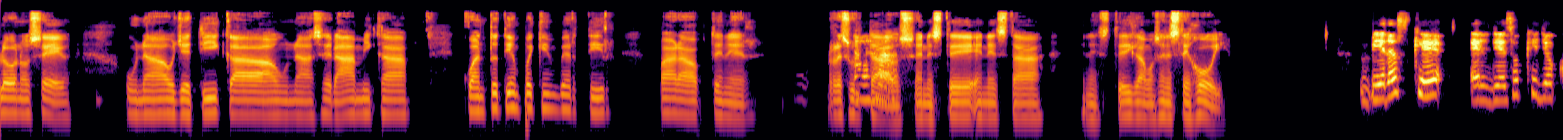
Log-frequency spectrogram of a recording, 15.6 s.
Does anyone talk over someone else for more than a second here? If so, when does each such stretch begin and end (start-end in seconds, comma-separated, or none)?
none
